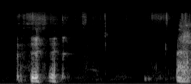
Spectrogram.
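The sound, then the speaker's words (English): A short, low gurgling rumble of a stomach growling comes in a few quick bursts, moderately loud, followed by a brief rushing noise at the end. “Here's my stomach growl in the background.”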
